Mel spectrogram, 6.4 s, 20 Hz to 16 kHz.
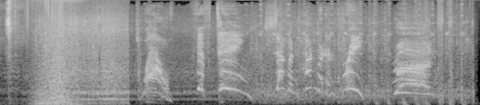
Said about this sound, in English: Hey, Dad, it's just a bug. 2. It's not just a bug. It's the queen of something! 10! Don't worry, I'll set fire to the hive!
